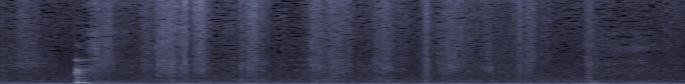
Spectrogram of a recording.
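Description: A paper napkin rustles and crinkles in a woman's hands.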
